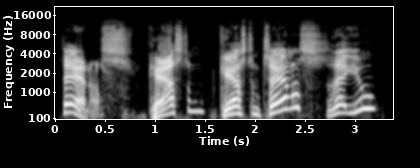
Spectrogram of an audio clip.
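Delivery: surprised greeting. Acted. Character greets old friend.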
